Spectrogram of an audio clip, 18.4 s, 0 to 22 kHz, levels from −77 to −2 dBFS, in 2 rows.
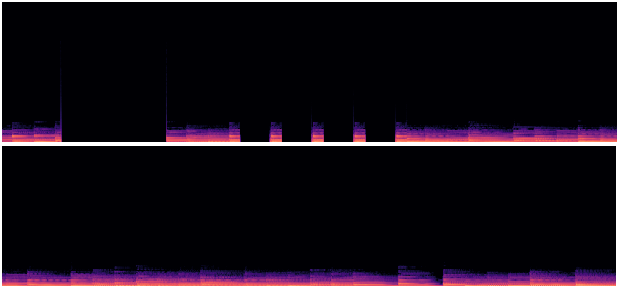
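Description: At 0.88 s the audio drops out to silence until 2.46 s, about 1.58 s of flat silence with no room tone, likely from a lost input while recording continued. Unlike a fade or mute in the mix, the sound stops and resumes abruptly mid-flow.

From 3.56 s to 6.07 s comes a stutter with silent gaps. A 174 ms fragment plays four times, each followed by 452 ms of dead silence, repeating every 626 ms. The likely cause is a stalled player retrying. The silence between repeats distinguishes it from a seamless loop or echo.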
